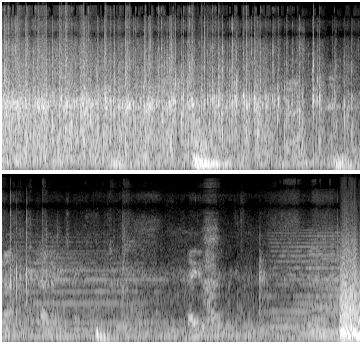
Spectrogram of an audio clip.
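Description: An alumni meet crowd at a Jawahar Navodaya Vidyalaya school in Rajouri gives sustained applause to welcome senior alumni. It is a dense, loud wash of many hands clapping with occasional thumps, tapering off toward the end.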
